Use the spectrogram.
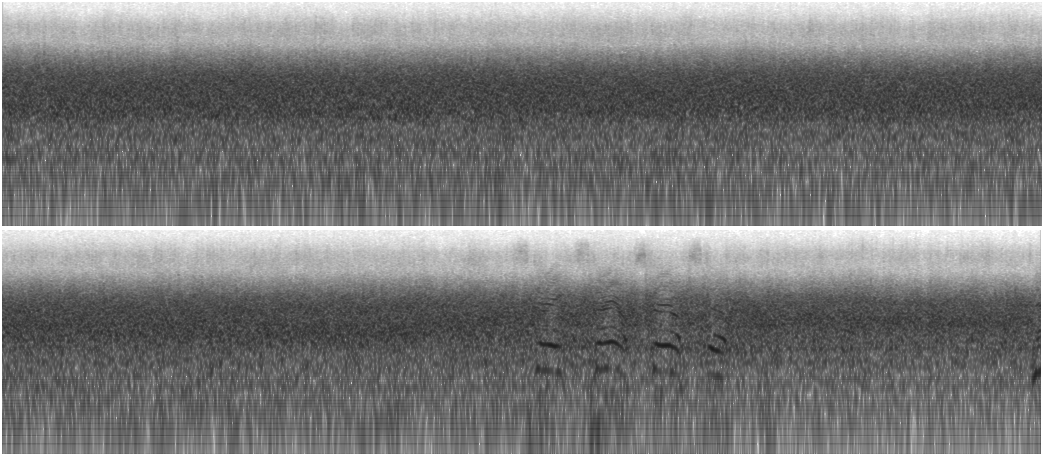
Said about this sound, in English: Okay, now hold your applause.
